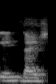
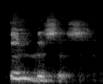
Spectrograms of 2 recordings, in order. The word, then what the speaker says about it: indices: of a great significance you pronounce the word indices okay the singular is index and so not indes you don't pronounce it indes you pronounce it indices okay and it's plural of index an index is a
